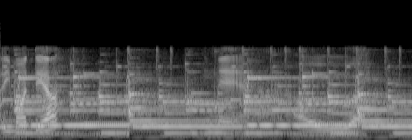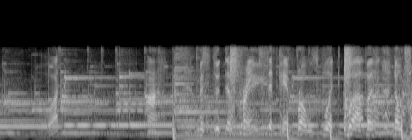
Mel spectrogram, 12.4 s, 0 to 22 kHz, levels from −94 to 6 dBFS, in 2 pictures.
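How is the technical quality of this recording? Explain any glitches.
Nothing glitchy turns up anywhere in the recording, so there's nothing here to explain.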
